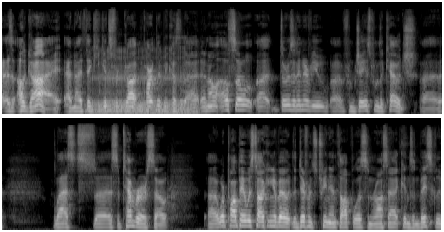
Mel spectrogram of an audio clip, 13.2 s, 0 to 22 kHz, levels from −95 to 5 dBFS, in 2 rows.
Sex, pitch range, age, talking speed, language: male, 120-145 Hz, 30-49, 215 wpm, English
